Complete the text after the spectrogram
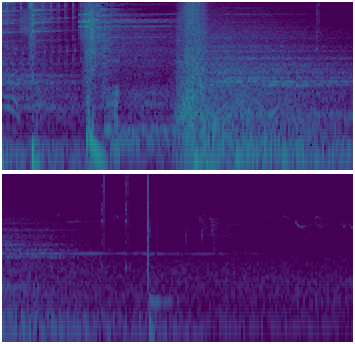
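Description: A bright game reward chime rings out and slowly fades.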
